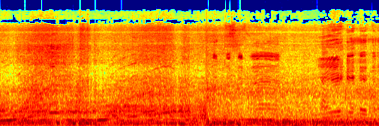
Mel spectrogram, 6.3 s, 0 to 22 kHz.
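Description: Dodge Challenger Hellcat Redeye's supercharged V8 revving hard under full-throttle acceleration, heard from inside the cabin. The pitch climbs steeply, drops and climbs again several times over the first three seconds, then runs steadier at speed.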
